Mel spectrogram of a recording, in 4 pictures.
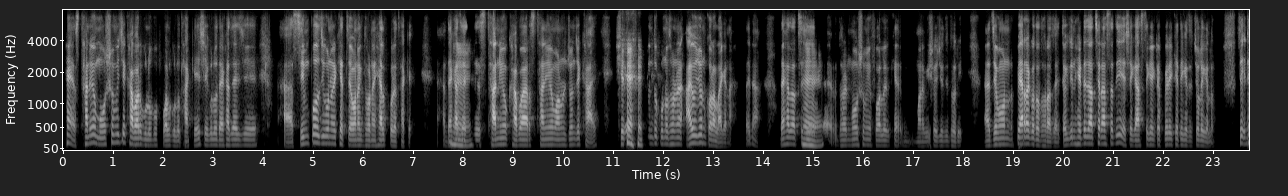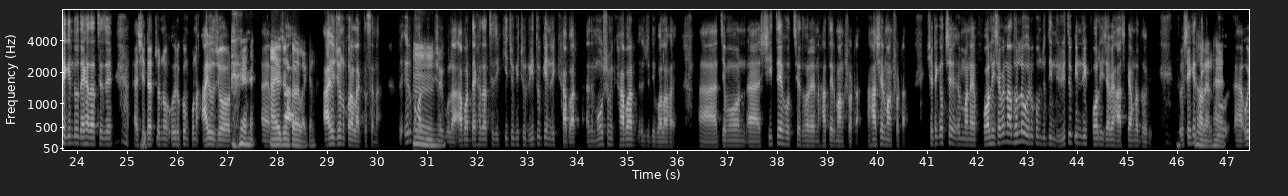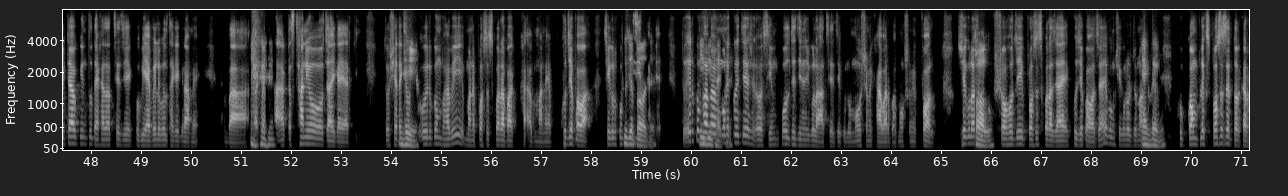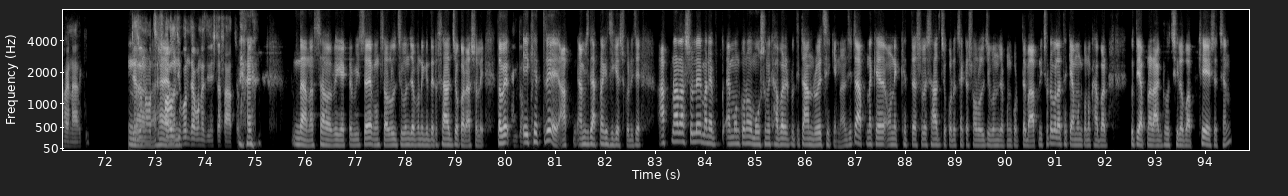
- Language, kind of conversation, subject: Bengali, podcast, স্থানীয় মরসুমি খাবার কীভাবে সরল জীবনযাপনে সাহায্য করে?
- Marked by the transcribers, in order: chuckle; laughing while speaking: "সো এটা কিন্তু দেখা যাচ্ছে যে"; chuckle; laughing while speaking: "আয়োজন করা লাগে না"; laughing while speaking: "ঋতুকেন্দ্রিক ফল হিসাবে হাঁসকে আমরা ধরি"; in English: "অ্যাভেইলেবল"; chuckle; in English: "কমপ্লেক্স"; chuckle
